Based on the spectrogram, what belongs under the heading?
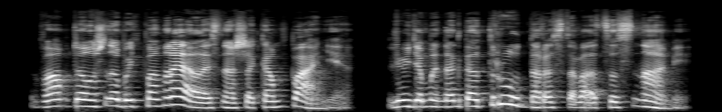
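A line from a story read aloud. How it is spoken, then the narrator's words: Speech then coarse laugh. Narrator (Russian): проговорил стоявший человек и грубо захохотал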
